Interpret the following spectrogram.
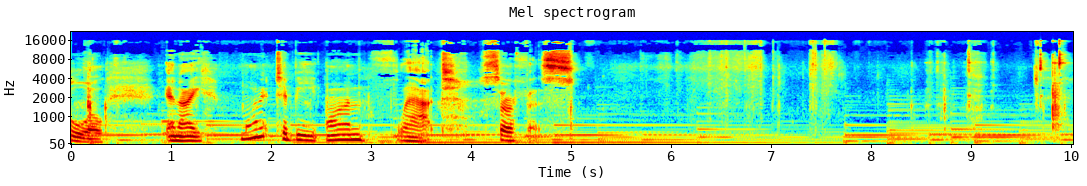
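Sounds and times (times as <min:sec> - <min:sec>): soft instrumental music: 0:00.0 - 0:10.0
paper pages rustling: 0:05.9 - 0:09.0.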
